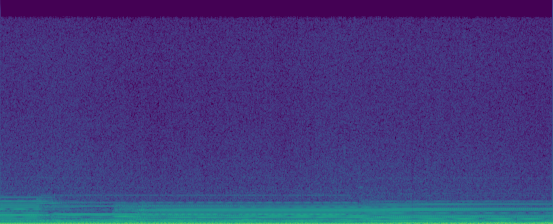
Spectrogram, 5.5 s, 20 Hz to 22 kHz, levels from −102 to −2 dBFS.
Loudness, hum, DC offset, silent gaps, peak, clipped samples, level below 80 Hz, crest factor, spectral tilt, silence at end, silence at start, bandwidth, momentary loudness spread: -33 LUFS; none; under 0.1%; none; -20 dBFS; under 0.1%; -32 dBFS; 10 dB; -9 dB/octave; 0 s; 0 s; 3.8 kHz; 3 LU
